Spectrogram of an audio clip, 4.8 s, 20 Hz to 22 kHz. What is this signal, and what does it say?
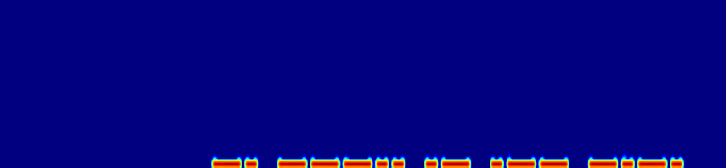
Morse code, heard as a keyed tone, about 22 wpm, 700 Hz. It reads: N8AWC
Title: USA Call Signs - 5 Characters - Repeated 2x - 22wpm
